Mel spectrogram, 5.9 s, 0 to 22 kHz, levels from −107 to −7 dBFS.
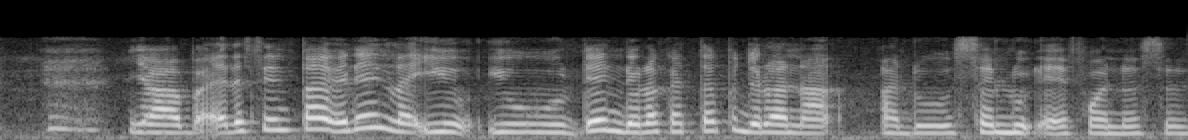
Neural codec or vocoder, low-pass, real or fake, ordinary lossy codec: vocoder, 22.05 kHz, 80 mel bands, WaveNeXt; 7.2 kHz; fake; none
